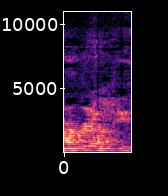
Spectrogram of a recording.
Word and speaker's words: Abril: My name is Abril, or Abril, if you prefer to roll your R's that way.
